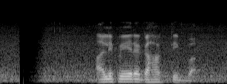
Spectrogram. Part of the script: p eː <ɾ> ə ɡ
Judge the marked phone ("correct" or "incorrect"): correct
